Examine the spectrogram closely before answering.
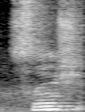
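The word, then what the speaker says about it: sinh: ونرمز لها بالرموز: ساين هايبربوليك وحننطقها سينش اكس، كوساين هايبربوليك وننطقها كوش اكس، تانجنت هايبربوليك وننطقها ايش؟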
